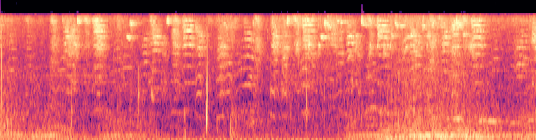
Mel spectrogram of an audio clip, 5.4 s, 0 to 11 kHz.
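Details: A flock of zebra finches kept in captivity for breeding in Constantine, Algeria, 2016, keeps up a dense chatter of short, high, nasal chirps over a low hum and some wing flutters.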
